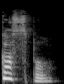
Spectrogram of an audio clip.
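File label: "gospel", English, British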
